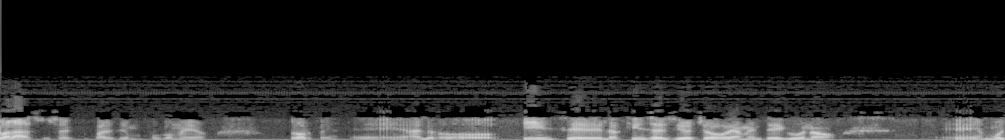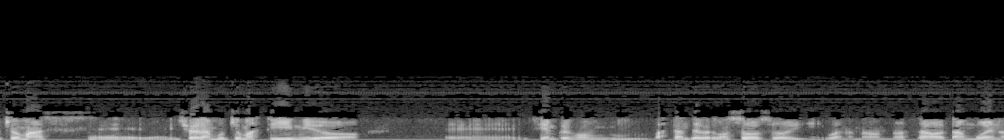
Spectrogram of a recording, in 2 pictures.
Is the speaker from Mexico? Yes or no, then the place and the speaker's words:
no; Uruguay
